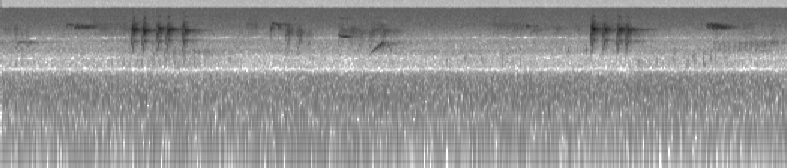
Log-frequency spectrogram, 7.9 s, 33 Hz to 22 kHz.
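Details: Garden great tit in Weener, East Frisia, northwest Germany, recorded November 2022, giving two bursts of rapid, high, dry ticking notes several seconds apart, with a few thin chirps between and a constant low rumble beneath.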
